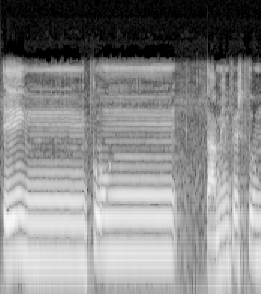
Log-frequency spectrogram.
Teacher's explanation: ইকফা গন্না নুন সাকিনের পরে ইকফার তা আসছে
